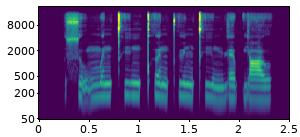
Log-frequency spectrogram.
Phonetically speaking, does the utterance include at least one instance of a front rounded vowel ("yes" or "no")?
yes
